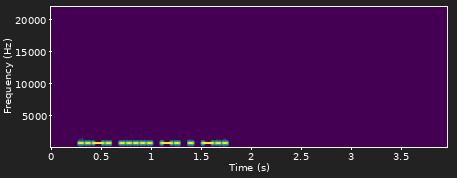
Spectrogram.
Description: Morse code, heard as a keyed tone, about 34 wpm, 700 Hz. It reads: F5NED
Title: DXCC-100 Call Signs - 5 Characters - Repeated 3x - 35wpm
